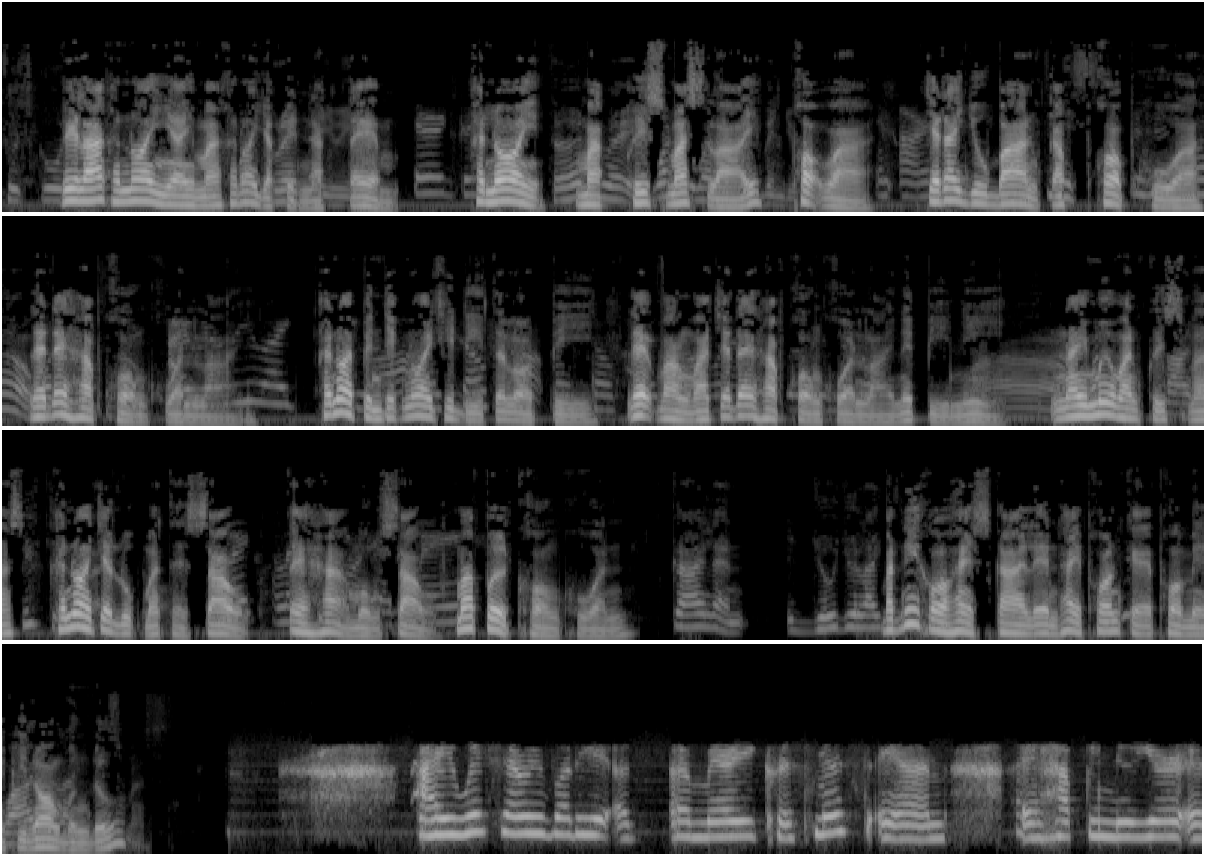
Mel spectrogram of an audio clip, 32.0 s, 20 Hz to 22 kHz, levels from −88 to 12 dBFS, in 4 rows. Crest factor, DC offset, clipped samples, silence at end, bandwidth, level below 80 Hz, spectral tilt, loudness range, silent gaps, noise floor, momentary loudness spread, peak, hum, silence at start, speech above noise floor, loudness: 22 dB; under 0.1%; under 0.1%; 0 s; 11.5 kHz; -60 dBFS; -6 dB/octave; 5 LU; none; -63 dBFS; 15 LU; -6 dBFS; none; 0.05 s; 35 dB; -28 LUFS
